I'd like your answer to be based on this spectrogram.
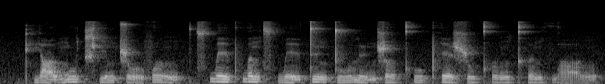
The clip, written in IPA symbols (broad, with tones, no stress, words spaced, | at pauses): pʰjɑ̰˨˩ʊ̯mu˥˩ t͡ɕʰi˧˥nʈ͡ʂo̰˨˩ʊ̯fɤ˥˩ŋ | t͡sʰwe˥˧ɪ̯pʰwə˥˩n t͡sʰwḛ˨˩ɪ̯t̪y˥˩nt̪u˧˥ ly̰˨˩nʂɤ˧˥kʰu˧˥ pʰe˥˩ɪ̯ʂu˧˥kʰɤ˧˥ŋ kʰə˧˥nfwɑ̰˨˩˦ŋ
